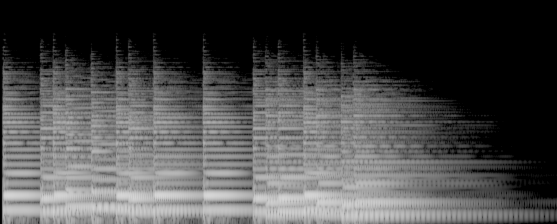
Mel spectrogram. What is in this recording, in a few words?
Piano Test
